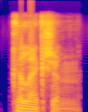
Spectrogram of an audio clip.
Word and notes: collection: British English

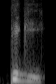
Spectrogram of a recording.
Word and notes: piggy: Indian

